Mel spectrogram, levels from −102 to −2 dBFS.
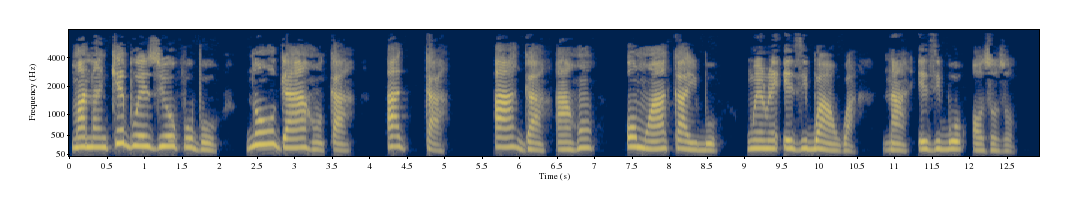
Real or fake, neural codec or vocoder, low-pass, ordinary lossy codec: real; none; 7.2 kHz; MP3, 32 kbps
